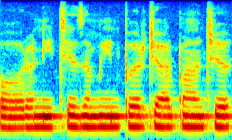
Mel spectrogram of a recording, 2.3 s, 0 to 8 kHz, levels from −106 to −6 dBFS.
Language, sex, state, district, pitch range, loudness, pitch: Hindi, female, Delhi, New Delhi, 190-195 Hz, -13 LUFS, 190 Hz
